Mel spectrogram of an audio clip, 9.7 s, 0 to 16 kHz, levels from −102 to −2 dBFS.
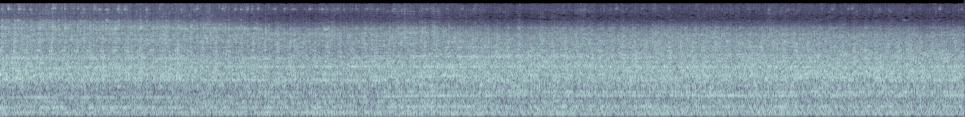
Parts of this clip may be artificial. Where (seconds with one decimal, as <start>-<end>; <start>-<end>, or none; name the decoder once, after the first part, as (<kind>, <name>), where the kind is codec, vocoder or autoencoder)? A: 4.7-9.2 (vocoder, BigVGAN v2)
